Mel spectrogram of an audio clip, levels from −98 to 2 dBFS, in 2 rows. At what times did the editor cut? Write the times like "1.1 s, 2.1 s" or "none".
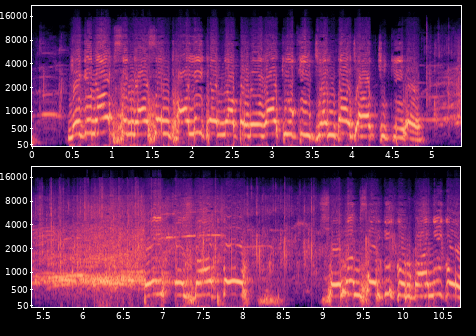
none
